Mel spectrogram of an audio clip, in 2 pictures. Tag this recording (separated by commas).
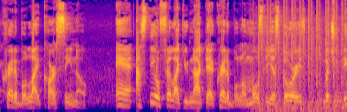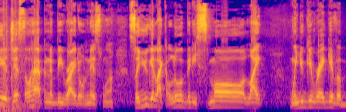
people booing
